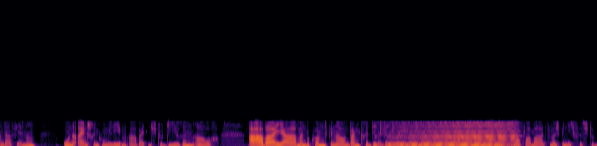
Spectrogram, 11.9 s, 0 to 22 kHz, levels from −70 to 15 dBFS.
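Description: At 7.5 s a feedback howl begins. Two devices share the call in one room, so each loop trip gains level. A shrill tone near 5 kHz builds, pulsing roughly every fifth of a second. It peaks about 11 dB above the speech and stops at 10.61 s.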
